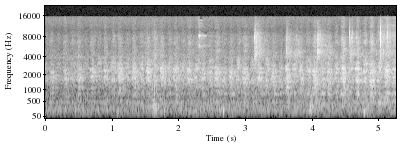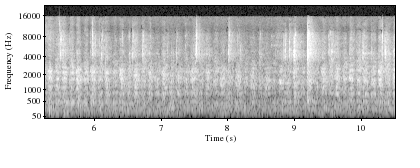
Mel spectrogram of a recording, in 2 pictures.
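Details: Siberian Husky that barges into the shot, panting in quick, breathy, hissing bursts that run steadily through the whole stretch, growing slightly louder toward the end, with no other clear sounds.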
